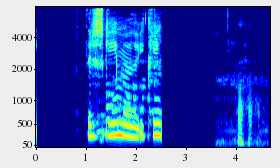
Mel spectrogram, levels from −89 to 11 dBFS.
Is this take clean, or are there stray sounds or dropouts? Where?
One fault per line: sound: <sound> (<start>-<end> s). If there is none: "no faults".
sound: laugh (3.6-4.7 s)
